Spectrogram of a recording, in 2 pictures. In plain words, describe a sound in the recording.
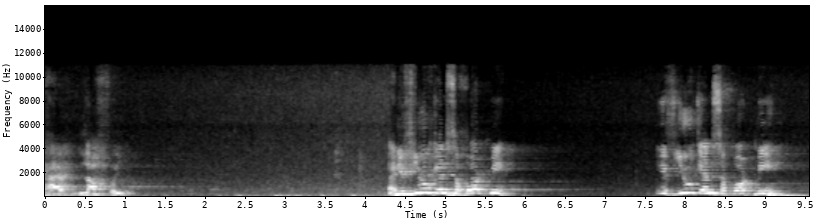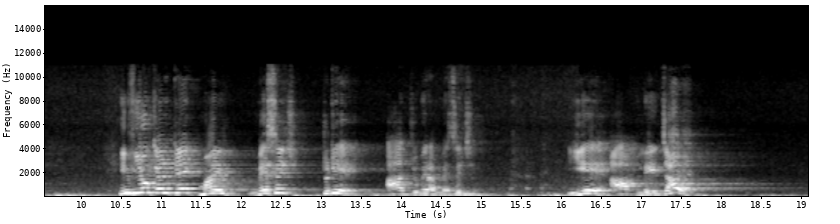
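A man speaks with animation through a microphone in a slightly echoing hall.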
